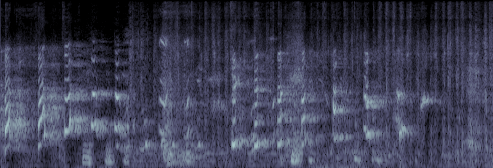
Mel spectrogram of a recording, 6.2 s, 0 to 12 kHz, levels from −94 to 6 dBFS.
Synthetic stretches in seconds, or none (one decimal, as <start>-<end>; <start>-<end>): 2.6-3.1; 4.8-6.2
